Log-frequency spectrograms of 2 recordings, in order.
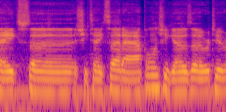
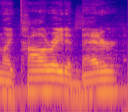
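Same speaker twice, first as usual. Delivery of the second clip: ordinary talk, nothing marked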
